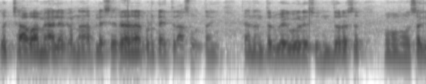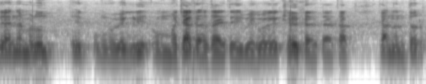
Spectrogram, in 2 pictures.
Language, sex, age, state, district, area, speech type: Marathi, male, 60+, Maharashtra, Sangli, rural, spontaneous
